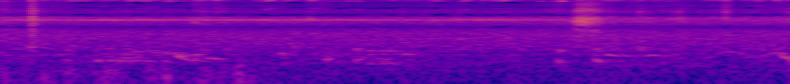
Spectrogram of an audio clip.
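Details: Pigeons giving low, murmuring coos through the first second and a half, then softer rumbling notes over a steady background hum, with a thin high tone throughout and a brief sharp click near the three-second mark.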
